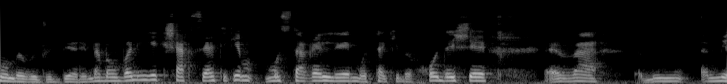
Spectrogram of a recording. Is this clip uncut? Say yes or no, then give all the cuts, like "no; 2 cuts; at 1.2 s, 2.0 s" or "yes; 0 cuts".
yes; 0 cuts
